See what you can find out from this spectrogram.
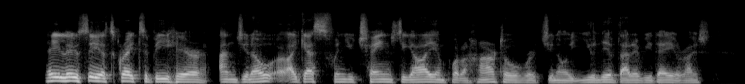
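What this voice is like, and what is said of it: Irish accent. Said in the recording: “you're going to love hearing his accent... He's lives near Dublin, Ireland”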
